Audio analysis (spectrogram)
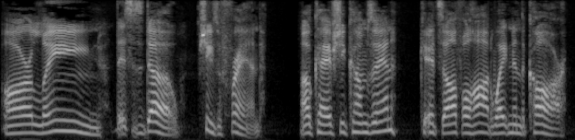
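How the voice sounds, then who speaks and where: Cocky young guy with a southern drawl, teasing, lowish gravelly voice, woman reading him. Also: a little slow, no echo, studio quality. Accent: slight Southern US drawl.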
